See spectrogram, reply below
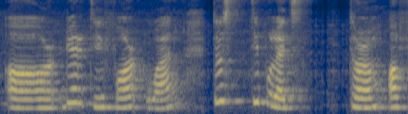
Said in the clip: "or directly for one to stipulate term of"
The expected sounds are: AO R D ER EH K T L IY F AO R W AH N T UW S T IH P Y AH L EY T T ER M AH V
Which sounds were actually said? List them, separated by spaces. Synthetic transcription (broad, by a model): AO R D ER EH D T IY F AO R W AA N T UW S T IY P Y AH L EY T T ER M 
